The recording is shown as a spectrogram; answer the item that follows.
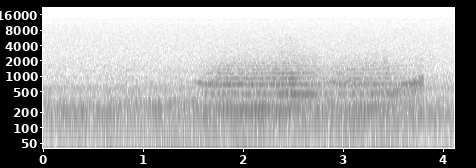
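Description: A woman humming one steady note for about two seconds, pitched near her speaking voice, ending with a short upward slide.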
